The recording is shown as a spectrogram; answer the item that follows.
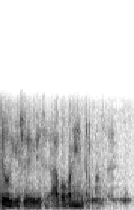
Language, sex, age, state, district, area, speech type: Tamil, male, 18-30, Tamil Nadu, Perambalur, rural, conversation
